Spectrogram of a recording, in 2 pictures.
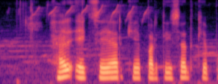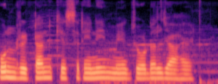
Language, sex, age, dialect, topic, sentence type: Magahi, male, 18-24, Western, banking, statement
